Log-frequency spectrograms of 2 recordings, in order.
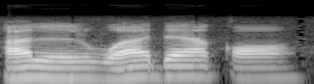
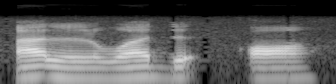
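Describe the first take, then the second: First: The d is followed by a full a vowel. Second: The d is followed by a glottal catch. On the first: "menjadi dal fathah" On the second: "Atau menambahkan hamzah seperti ini"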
